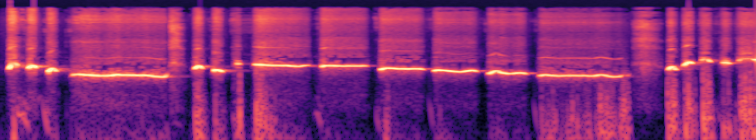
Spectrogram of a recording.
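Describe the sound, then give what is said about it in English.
Someone whistles a cheerful, bouncy melody, clear and fairly loud, in several short phrases with brief breaks between them and no talking. “He had his stick, he was taping it all up, and he was whistling a jolly tune like...”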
